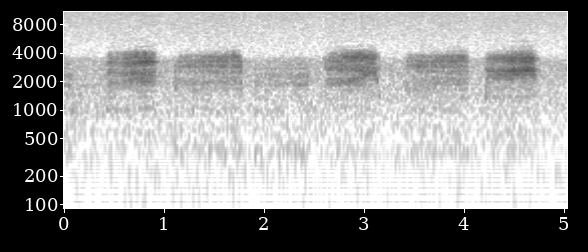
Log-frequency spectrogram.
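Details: At 3:38 AM on April 7, 2016, owls at the nest receive a rabbit; fairly quiet, drawn-out harsh hisses, each about half a second to a second, in a steady row.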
